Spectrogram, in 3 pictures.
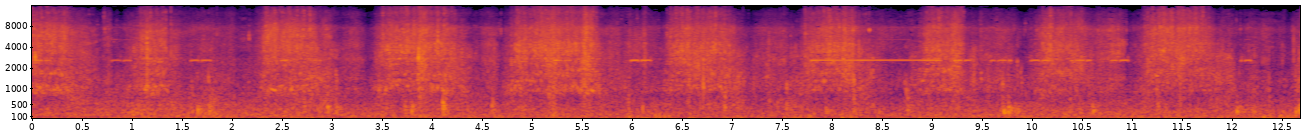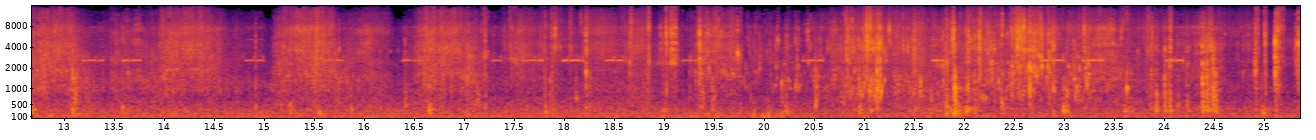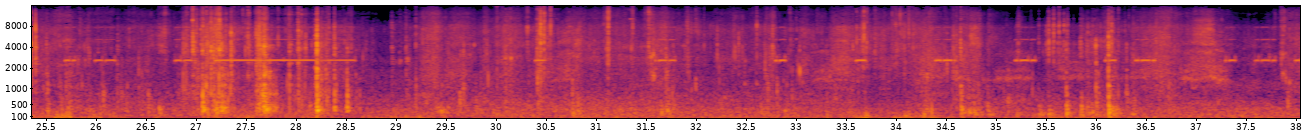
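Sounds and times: water sloshing against kayak hull: 0.0 - 38.0
faint high beep: 36.2 - 36.6, 37.2 - 38.0.

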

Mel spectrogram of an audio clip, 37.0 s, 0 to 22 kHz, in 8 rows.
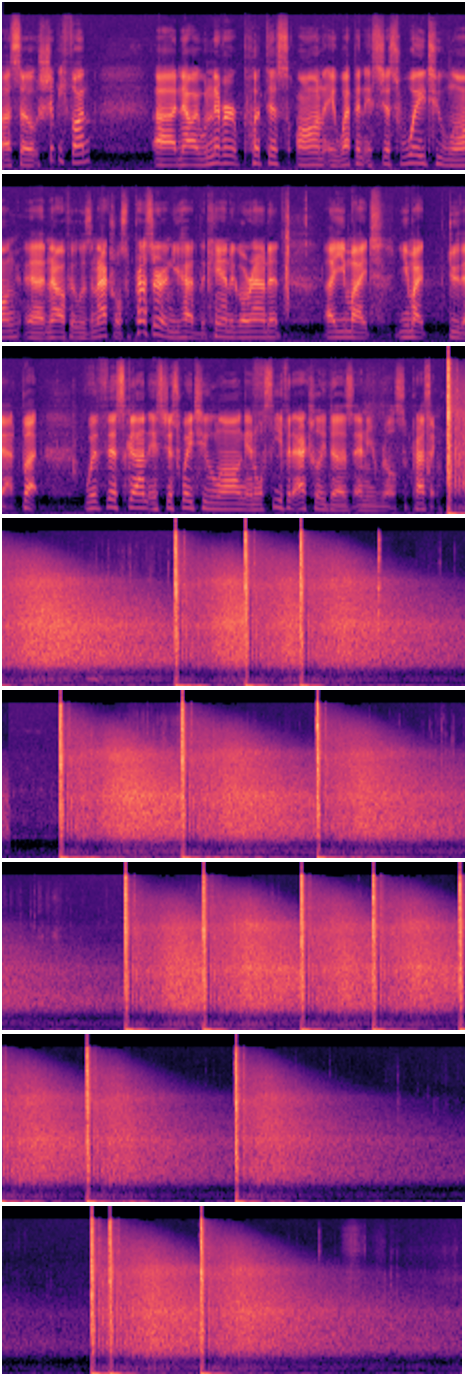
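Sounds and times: rifle shots echoing: 13.7 - 32.1, 33.2 - 36.8.

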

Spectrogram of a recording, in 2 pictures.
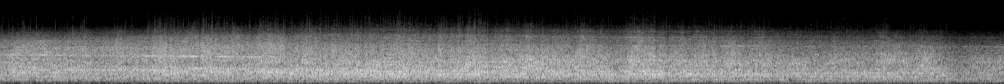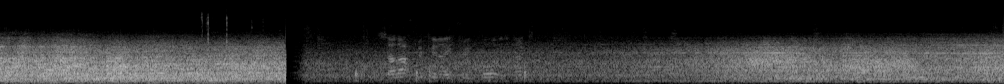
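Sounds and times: jet airliner passing overhead: 0.0 - 20.0.

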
